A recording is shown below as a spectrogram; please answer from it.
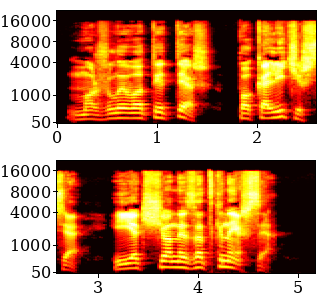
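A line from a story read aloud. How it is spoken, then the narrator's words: Hiss from mouth corner. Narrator (Ukrainian): краєм рота просичав Гаррі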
